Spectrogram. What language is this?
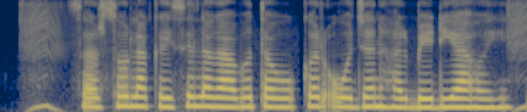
Chhattisgarhi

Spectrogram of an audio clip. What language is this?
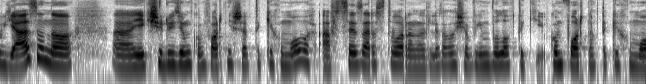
Ukrainian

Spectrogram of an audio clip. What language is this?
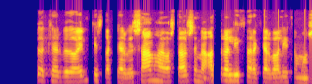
Icelandic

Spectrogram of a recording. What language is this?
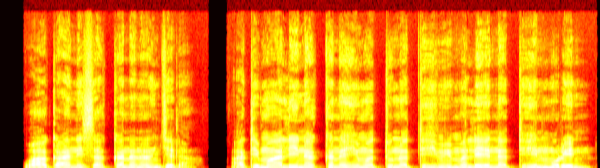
Oromo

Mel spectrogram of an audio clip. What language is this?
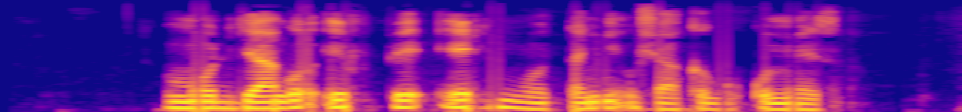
Kinyarwanda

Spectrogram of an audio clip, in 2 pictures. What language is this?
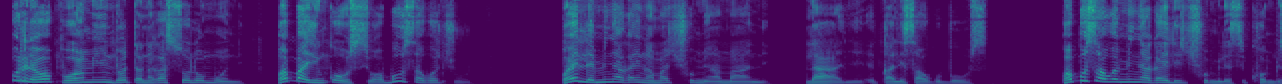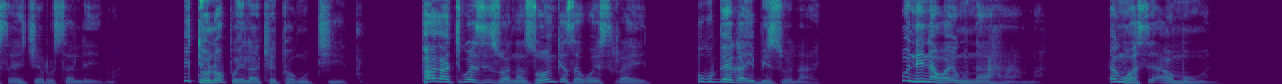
North Ndebele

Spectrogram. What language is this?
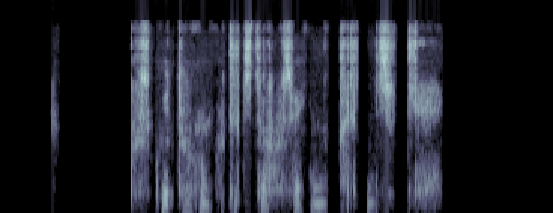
Mongolian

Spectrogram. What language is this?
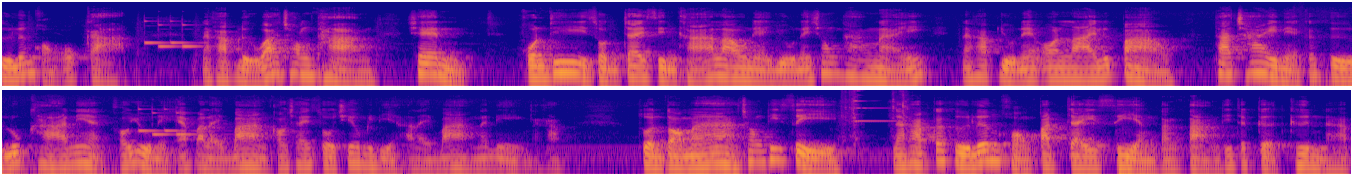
Thai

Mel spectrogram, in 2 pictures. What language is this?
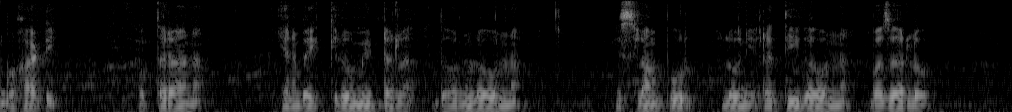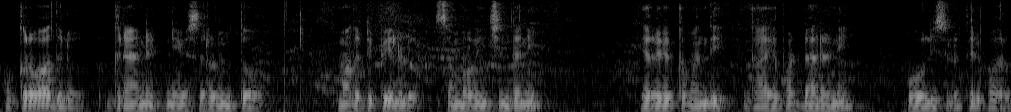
Telugu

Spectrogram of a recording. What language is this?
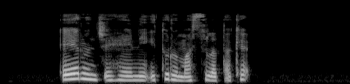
Divehi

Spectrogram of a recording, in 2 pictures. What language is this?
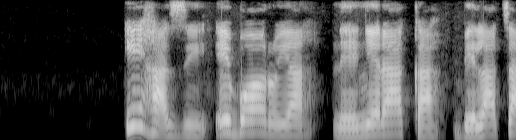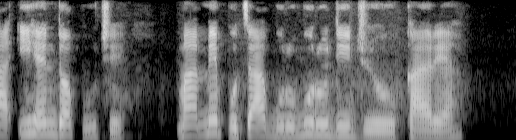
Igbo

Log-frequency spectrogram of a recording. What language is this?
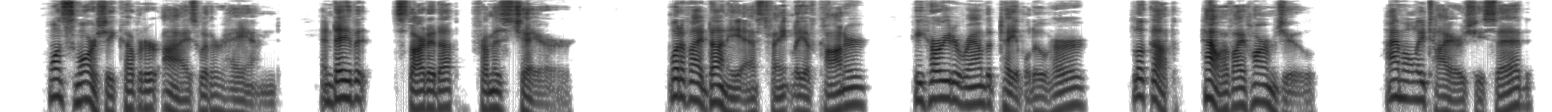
English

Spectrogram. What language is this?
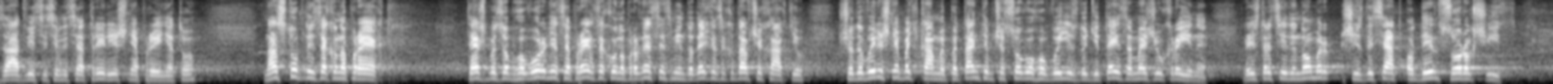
Ukrainian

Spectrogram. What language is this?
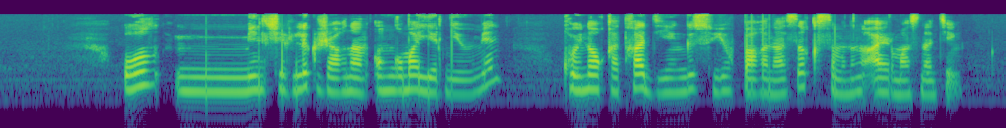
Kazakh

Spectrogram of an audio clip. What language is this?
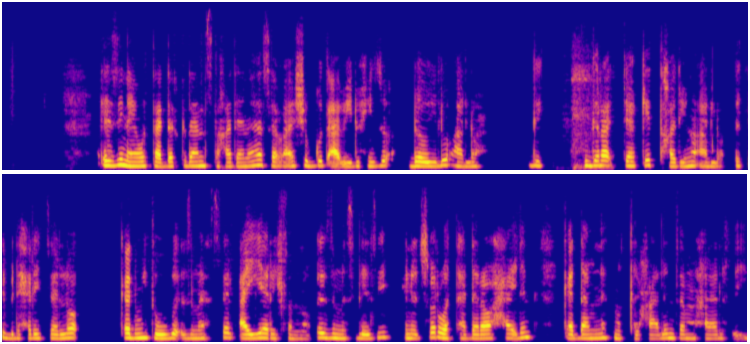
Tigrinya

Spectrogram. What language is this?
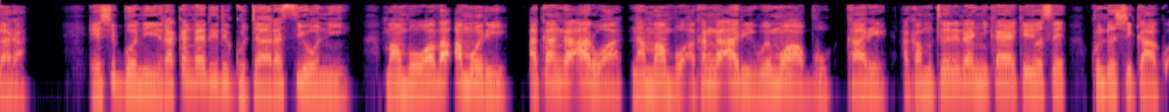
Shona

